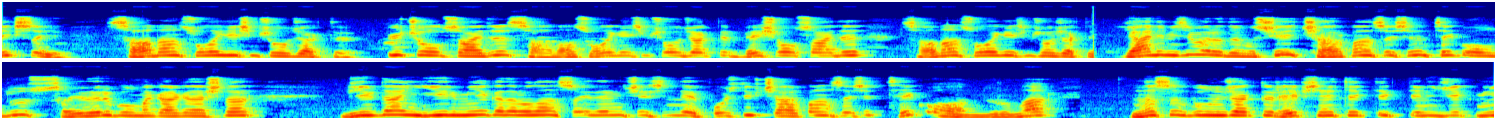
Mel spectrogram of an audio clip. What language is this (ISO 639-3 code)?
tur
